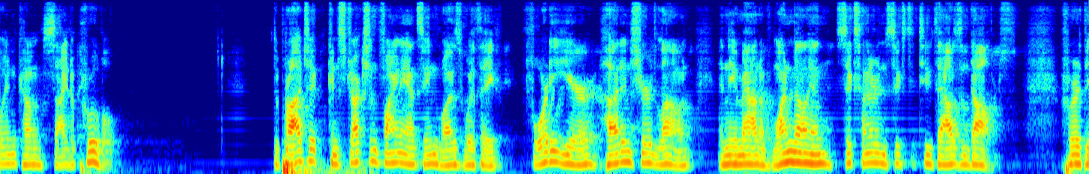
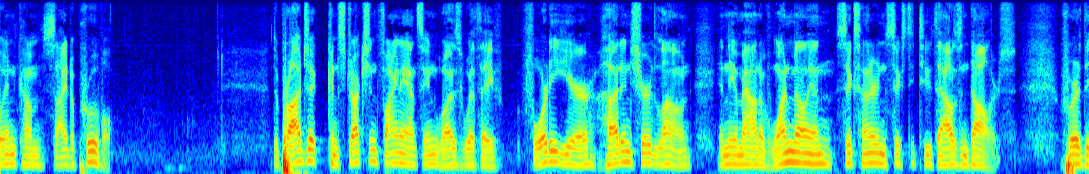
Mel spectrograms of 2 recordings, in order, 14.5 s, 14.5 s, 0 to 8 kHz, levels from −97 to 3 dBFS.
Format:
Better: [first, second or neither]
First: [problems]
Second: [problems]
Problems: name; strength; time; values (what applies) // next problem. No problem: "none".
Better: second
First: noise reduction (neural mask model DeepFilterNet 3)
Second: none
